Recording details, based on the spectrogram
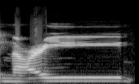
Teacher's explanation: یا ساکن سے پہلے زیر ہے، یا مدہ ہے، 1 الف کے برابر کھینچ کر پڑھیں گے۔ وقف کی صورت میں میم ساکن پڑھا جائے گا، وقف بالاسکان ہوگا، 3 سے 5 الف کے برابر کھینچ کر وقف کریں گے۔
